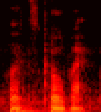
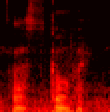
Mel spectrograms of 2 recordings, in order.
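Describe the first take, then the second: First: Said in the usual way. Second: Whispered, no voice. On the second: Real, not acted. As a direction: breathe it out in a whisper. Repeats the phrase, then whispers it.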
